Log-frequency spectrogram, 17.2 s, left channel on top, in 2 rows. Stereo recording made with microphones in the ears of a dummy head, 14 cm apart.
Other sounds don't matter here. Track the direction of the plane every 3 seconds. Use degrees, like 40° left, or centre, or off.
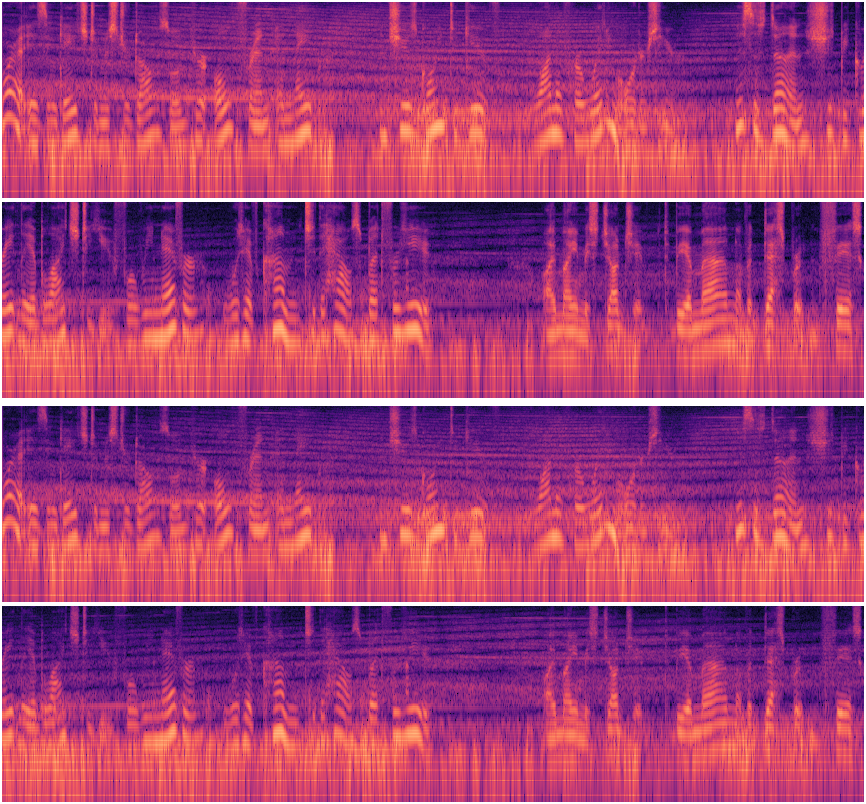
60° left, 30° left, 10° right, 40° right, 60° right, 60° right.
